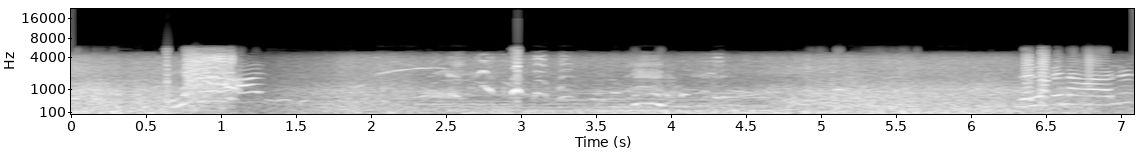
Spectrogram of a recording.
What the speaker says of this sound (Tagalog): Lalaki ng alon, ah.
